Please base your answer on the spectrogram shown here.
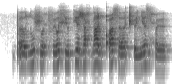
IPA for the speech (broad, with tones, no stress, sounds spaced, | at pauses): pʼ əː˩ o̯ ʎ u˩˧˩ ɬ u˩ ħ f ʏ˩˥ o̯ xʲ u˩˧˩ kʲ ə˥˩ ɮ ə˥˩ ħ ɡ a˥˩ ʎ qʼ ʏ˧˥˧ s əː˩˧ t͡ʃʼ ʏ˩ lʲ ə˧˥˧ z ħ ʏː˩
